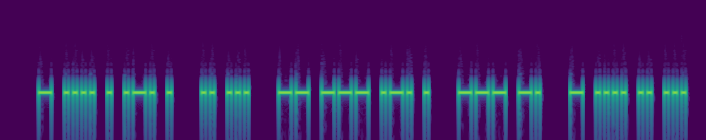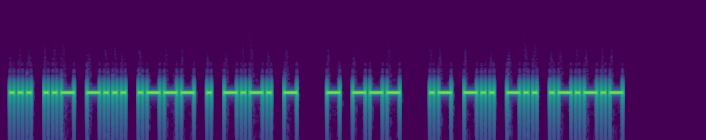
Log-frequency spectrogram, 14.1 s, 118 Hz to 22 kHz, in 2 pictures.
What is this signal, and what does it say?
Morse code, heard as a keyed tone, about 28 wpm, 700 Hz. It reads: THERE IS MORE ON THIS SUBJECT TO ADD.
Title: Sentences from Top 1000 Words - Review Part 1 - 28wpm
